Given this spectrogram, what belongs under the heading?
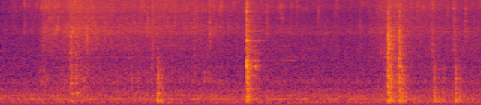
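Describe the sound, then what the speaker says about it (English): Breaded chicken breasts fry in hot olive oil in a pan with a soft, steady sizzle and hiss, broken by a few sharp clicks of utensils, all fairly quiet and without speech. "We're just going to fry them up on one side."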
